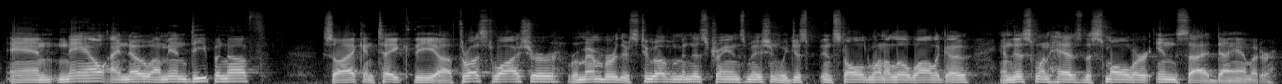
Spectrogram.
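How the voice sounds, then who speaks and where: An older mechanic walks through hands-on mechanical work step by step, patient, folksy and plain-spoken like an old machinist. His mid-range voice is steady and darkish, at a moderate pace.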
